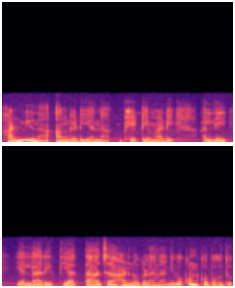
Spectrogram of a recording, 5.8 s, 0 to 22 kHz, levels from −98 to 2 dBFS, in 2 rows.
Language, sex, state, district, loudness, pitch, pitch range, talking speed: Kannada, female, Karnataka, Shimoga, -15 LUFS, 220 Hz, 205-285 Hz, 125 wpm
